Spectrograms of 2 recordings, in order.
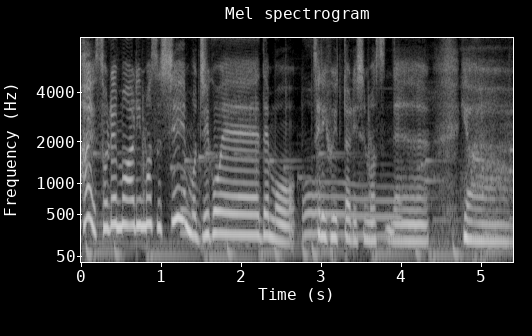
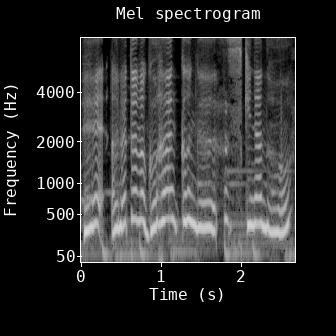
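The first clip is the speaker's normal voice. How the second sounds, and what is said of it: Imitates an anime character's voice. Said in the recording (Japanese): “ビーデルさんの真似 ... すごい似てる”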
